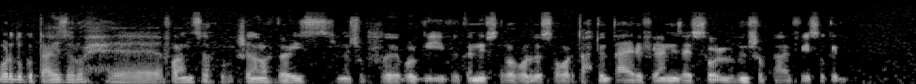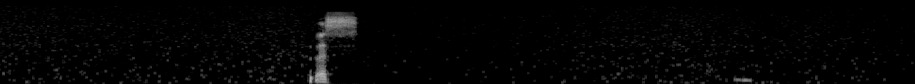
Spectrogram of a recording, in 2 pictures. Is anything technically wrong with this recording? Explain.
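Yes. Throughout the speech, overdone noise removal is audible: the noise reduction was set too aggressively, so frequency bands near its noise estimate are pulled down or gated off. Background becomes near-silence with twinkling specks, and quieter voice detail vanishes.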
